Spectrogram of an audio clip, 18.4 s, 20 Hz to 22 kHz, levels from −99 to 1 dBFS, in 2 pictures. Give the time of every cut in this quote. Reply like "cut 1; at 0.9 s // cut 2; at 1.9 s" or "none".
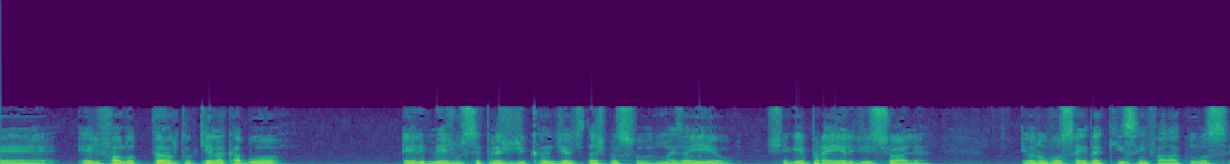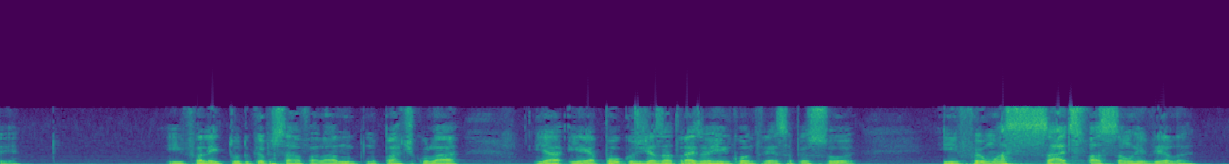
cut 1; at 11.9 s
